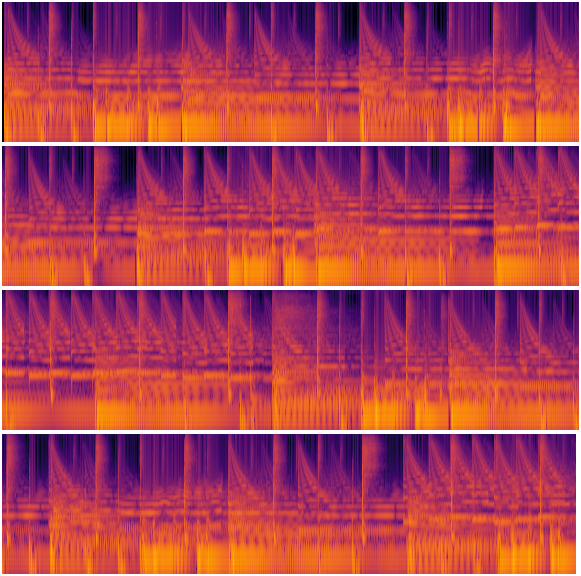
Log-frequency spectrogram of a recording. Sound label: song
